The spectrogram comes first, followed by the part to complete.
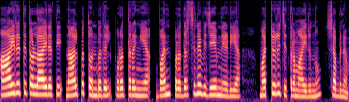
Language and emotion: Malayalam, neutral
